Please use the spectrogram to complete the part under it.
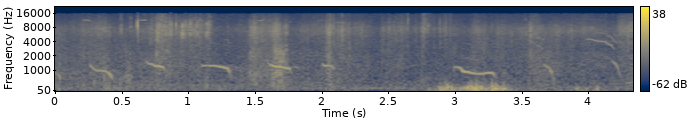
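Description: A puppy whimpers repeatedly in short, high, rising-and-falling whines, close by, with light rustling and shuffling in between.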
